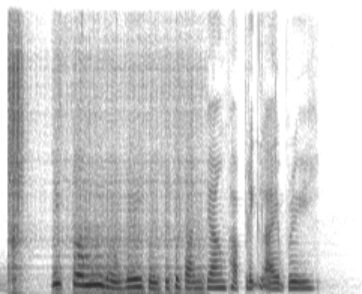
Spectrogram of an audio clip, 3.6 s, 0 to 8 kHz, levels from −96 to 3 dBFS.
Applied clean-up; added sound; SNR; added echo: neural mask model RNNoise.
